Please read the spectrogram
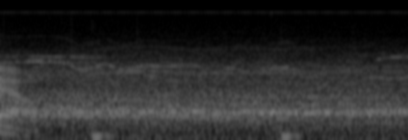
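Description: A basketball dribbled on a hardwood court at the free-throw line: two low thuds about a second apart, over a steady crowd murmur.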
